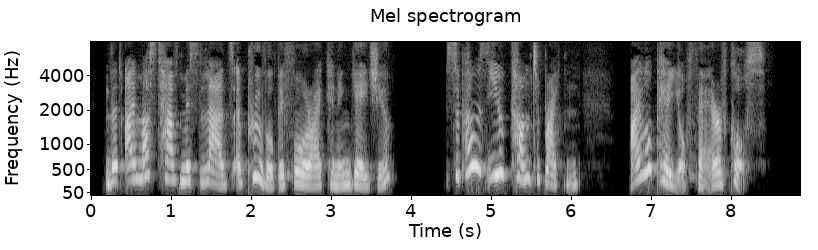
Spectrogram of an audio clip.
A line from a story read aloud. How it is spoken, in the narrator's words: Francine replied sharply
